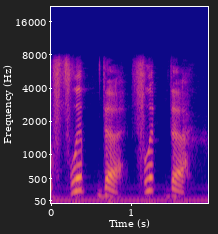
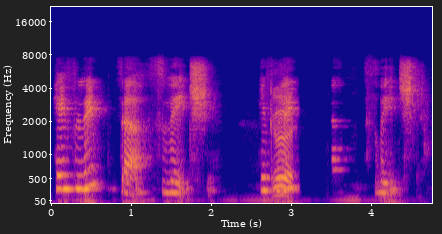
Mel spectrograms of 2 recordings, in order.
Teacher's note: with the t sound there at the end of flipped you can you can mix it with the word the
